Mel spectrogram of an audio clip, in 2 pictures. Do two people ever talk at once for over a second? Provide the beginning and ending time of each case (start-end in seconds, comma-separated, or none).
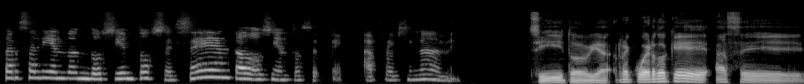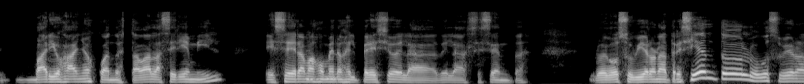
none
